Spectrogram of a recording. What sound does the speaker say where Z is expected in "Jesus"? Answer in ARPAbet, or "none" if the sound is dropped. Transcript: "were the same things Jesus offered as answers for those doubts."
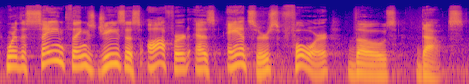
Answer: Z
